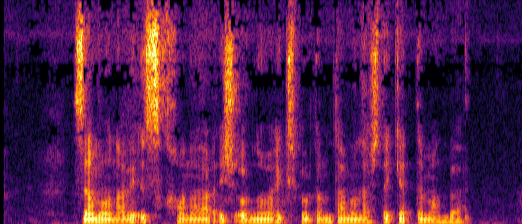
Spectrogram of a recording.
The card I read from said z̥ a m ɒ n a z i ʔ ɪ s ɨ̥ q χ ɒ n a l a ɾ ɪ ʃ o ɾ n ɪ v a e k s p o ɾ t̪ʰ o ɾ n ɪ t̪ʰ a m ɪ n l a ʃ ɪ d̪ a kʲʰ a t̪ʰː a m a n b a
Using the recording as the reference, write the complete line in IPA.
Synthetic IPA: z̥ a m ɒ n a v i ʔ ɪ s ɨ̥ q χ ɒ n a l a ɾ ɪ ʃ o ɾ n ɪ v a e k s p o ɾ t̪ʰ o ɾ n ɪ t̪ʰ a m ɪ n l a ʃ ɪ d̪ a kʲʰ a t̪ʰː a m a n b a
